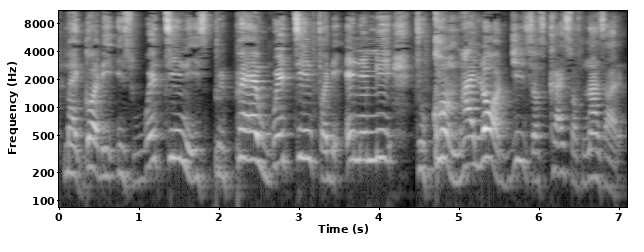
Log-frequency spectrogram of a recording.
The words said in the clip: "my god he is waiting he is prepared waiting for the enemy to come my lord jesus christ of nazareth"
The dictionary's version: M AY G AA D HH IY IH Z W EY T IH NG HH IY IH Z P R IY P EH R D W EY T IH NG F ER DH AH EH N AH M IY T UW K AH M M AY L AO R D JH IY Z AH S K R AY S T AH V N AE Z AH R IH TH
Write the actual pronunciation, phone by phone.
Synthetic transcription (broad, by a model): M AY G AA D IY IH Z W EY T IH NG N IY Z P R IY P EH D W EY T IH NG F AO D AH EH N AH M IY T UW K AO M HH AY L AO D JH IY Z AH S K R AY S T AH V N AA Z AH R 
